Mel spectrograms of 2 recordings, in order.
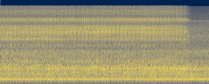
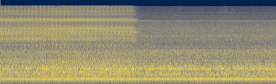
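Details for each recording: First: Woodturning tool cutting beads on a segmented hard maple box: even, steady hiss with a constant tone and no chatter. A clean, normal cut. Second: when those beads go from Flat Top to round you hear that sound I'm going to push it a little harder this time so you can maybe hear that vibration sound and feel it in the tool also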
